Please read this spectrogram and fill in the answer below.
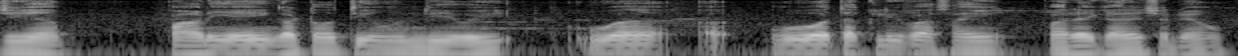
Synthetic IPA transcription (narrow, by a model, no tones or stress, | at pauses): d͡ʑiːə̃ | paːɽ̃iɛ̃ɡʱɐʈoːt̪iɦũːn̆d̪iɦʊi | ʊɦot̪ɐkliːfəsãːĩpɐɾek̬ɐɾet͡ɕʰʊɗijũː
